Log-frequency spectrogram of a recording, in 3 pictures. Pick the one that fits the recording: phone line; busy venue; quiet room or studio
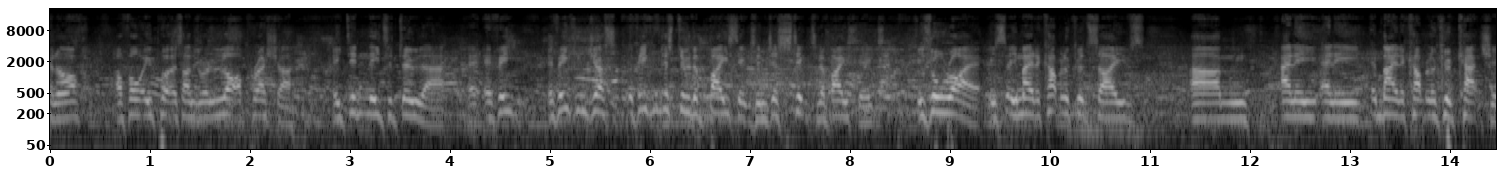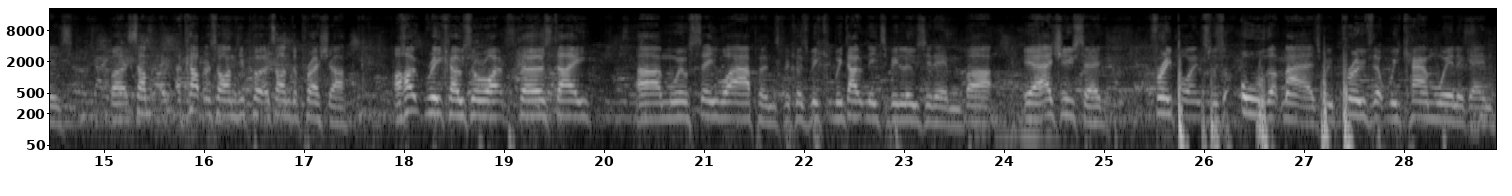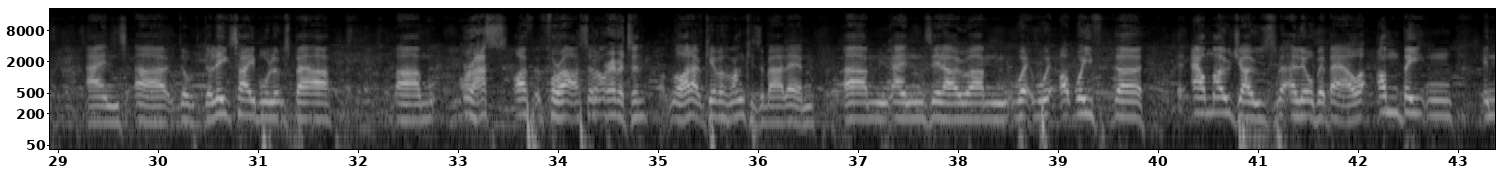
busy venue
